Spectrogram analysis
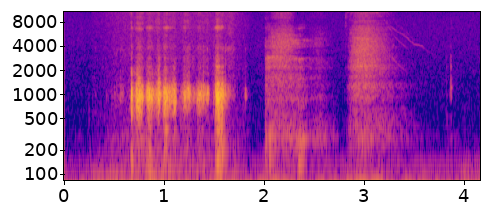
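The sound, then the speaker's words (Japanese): A pen scratches across paper in a quick burst of strokes as someone signs a contract, followed by two soft breathy exhales amid quiet. “はい、ペンここにサインして。”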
